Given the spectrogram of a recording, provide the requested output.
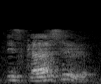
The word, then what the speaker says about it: Caesarea: When Jesus came into the coast of Caesarea, Philippi, you know this Caesarea, that's the way I think the American pronounce it. – Caesarea. – But in the Greek, it's Caesarea.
